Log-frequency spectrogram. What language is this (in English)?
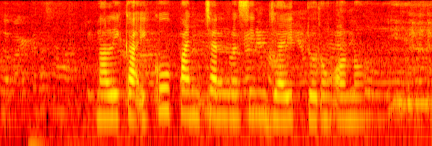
Javanese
